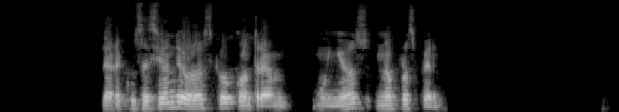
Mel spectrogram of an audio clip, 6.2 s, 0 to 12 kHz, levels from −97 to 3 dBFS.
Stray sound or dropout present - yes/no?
no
